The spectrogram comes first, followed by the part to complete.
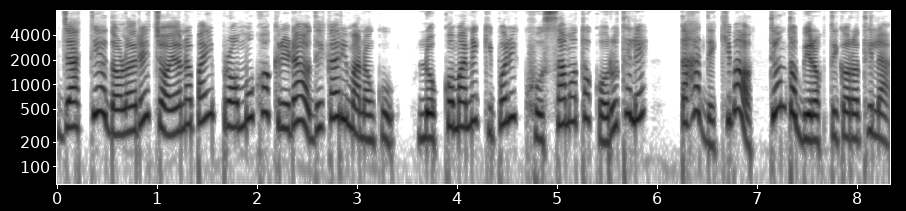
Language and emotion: Odia, disgusted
